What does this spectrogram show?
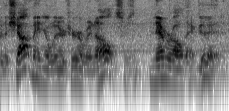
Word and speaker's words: Renault: shop manual literature of Renault's was never all that good. Renault is the right way to say it, but Renault's what it looks like, and whichever way you want to say it, it's the same car.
